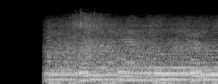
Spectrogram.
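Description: Live band music from a concert stage, loud from the crowd: steady held notes that shift in pitch now and then. It cuts in abruptly about half a second in.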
